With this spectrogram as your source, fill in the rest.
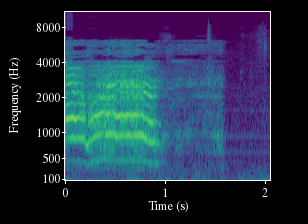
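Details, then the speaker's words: Expiratory grunting in a newborn: brief high-pitched bleat-like voiced sound on each expiration, accompanied by other signs of respiratory distress such as nasal flaring and subcostal retraction. "lo encontraremos entonces en problemas en los que haya una hipoxia básicamente se encuentra en recién nacidos escuchemos el quejido y observemos al mismo tiempo otros signos de dificultad respiratoria como aleteo nasal y retracción subcostal"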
